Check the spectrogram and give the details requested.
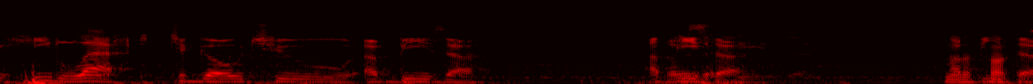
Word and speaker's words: Ibiza: not mistaken three months that's why it's pronounced I got betta because they don't say Z's yeah it's like in Spain so he went there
